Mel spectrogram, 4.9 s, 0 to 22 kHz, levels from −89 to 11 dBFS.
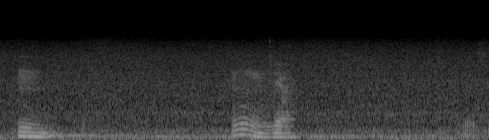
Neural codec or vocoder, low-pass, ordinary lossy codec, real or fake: none; none; none; real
